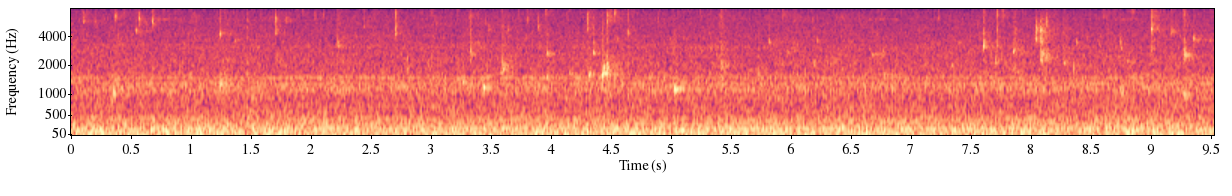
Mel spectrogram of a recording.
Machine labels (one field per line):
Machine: pump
